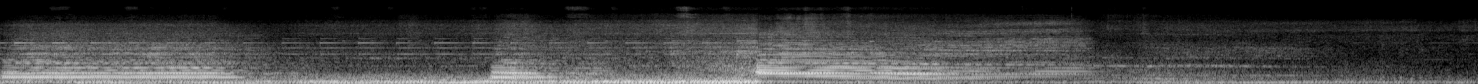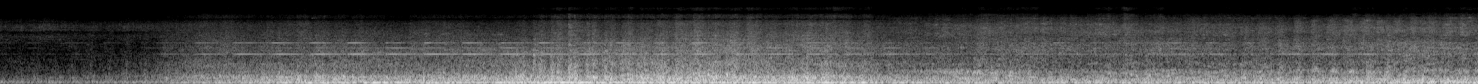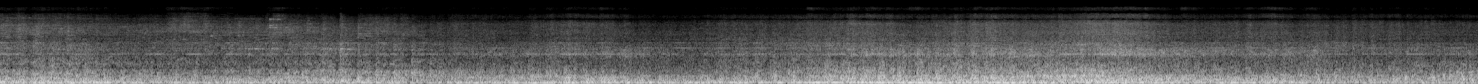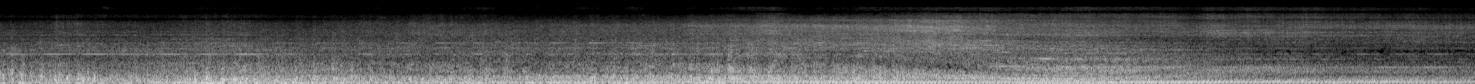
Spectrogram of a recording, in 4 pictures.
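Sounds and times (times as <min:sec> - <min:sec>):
train wheels rumbling and clicking: 0:13.6 - 0:59.0.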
